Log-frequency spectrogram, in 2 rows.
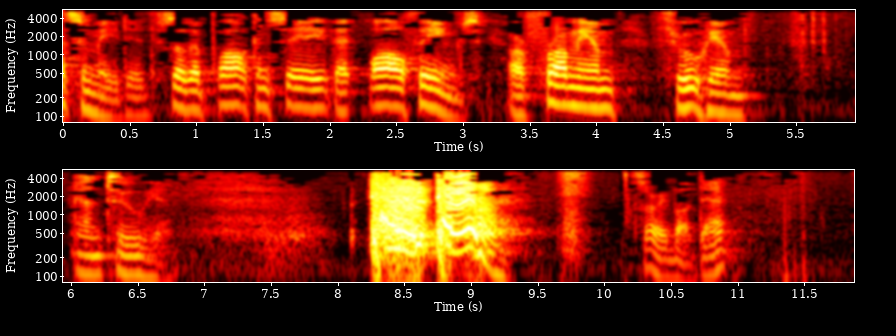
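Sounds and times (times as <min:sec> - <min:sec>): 
speech: 0:00.0 - 0:05.2, 0:06.0 - 0:06.8, 0:08.2 - 0:11.1
person coughing into elbow: 0:08.2 - 0:09.5.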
